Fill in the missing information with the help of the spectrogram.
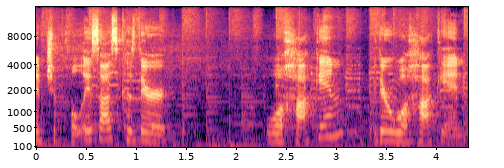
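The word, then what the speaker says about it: Oaxacan: like a kind of chipotle sauce cuz they're W hawen they're wwen it's w Hawkin style which is spelled like it looks like aoxin for those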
